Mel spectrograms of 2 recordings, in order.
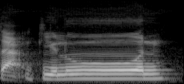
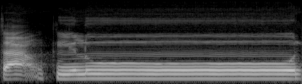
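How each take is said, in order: First: The stretched vowel is held for two counts. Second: The stretched vowel is held for six counts. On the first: "boleh dua harokat" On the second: "boleh juga enam harokat"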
